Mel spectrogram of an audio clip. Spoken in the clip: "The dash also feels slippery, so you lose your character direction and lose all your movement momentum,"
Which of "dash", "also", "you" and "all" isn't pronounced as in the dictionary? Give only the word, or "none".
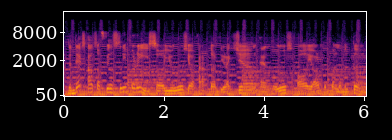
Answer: dash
